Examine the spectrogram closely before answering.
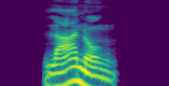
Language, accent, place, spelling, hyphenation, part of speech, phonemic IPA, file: German, Germany, Berlin, Lahnung, Lah‧nung, noun, /ˈlaːnʊŋ/, De-Lahnung.ogg
- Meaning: groyne, breakwater (structure built perpendicular to the shore to prevent erosion)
